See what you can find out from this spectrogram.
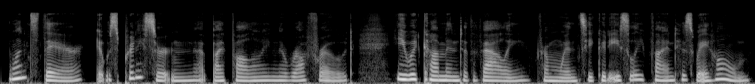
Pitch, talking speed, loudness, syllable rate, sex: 190 Hz, 215 wpm, -19 LUFS, 5.3 syllables/s, female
